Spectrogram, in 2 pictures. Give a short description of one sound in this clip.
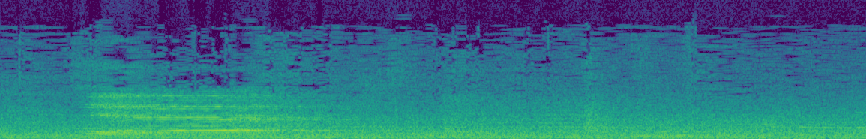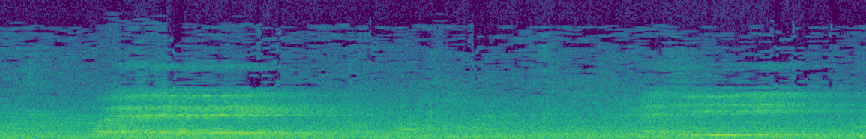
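A crowd of people chants in a large hall.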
